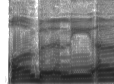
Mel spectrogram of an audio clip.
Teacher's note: nun mati bertemu dengan ta, ikhfa hakiki juga. Cuma di sini dengung nipis.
